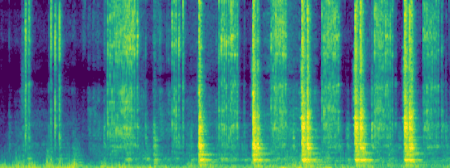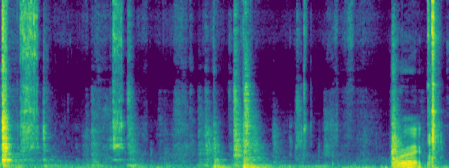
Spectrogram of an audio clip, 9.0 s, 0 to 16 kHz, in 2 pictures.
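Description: A ratchet tightens lug nuts on a 2020 Ford Raptor wheel, giving rapid bursts of metallic clicking in quick strokes with brief pauses, close up, and someone speaks briefly over it.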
